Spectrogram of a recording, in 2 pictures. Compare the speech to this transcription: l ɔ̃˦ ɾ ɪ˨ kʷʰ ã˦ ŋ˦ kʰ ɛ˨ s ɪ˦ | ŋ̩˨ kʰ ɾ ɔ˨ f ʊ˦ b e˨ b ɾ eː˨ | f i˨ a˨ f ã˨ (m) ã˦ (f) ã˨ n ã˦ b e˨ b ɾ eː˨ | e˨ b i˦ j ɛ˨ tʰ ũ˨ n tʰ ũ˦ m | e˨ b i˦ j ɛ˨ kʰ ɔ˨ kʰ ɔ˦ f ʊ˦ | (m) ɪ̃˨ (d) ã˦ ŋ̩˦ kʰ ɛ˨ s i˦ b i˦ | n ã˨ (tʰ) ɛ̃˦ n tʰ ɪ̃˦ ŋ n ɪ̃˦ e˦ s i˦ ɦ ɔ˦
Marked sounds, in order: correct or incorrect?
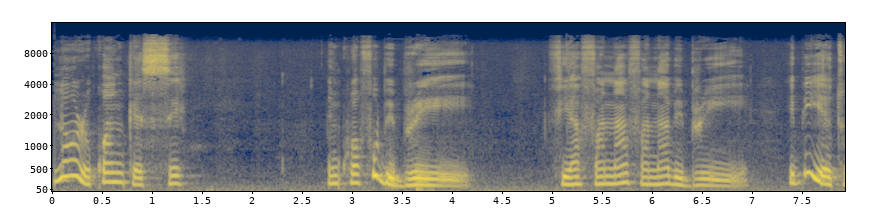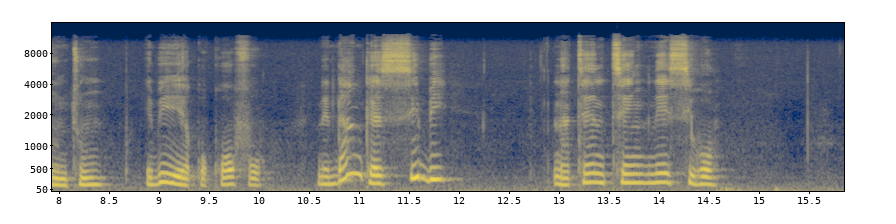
incorrect, correct, incorrect, correct, correct

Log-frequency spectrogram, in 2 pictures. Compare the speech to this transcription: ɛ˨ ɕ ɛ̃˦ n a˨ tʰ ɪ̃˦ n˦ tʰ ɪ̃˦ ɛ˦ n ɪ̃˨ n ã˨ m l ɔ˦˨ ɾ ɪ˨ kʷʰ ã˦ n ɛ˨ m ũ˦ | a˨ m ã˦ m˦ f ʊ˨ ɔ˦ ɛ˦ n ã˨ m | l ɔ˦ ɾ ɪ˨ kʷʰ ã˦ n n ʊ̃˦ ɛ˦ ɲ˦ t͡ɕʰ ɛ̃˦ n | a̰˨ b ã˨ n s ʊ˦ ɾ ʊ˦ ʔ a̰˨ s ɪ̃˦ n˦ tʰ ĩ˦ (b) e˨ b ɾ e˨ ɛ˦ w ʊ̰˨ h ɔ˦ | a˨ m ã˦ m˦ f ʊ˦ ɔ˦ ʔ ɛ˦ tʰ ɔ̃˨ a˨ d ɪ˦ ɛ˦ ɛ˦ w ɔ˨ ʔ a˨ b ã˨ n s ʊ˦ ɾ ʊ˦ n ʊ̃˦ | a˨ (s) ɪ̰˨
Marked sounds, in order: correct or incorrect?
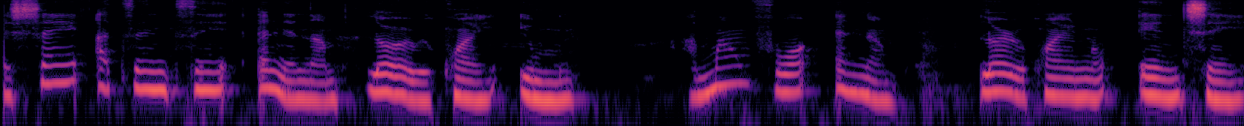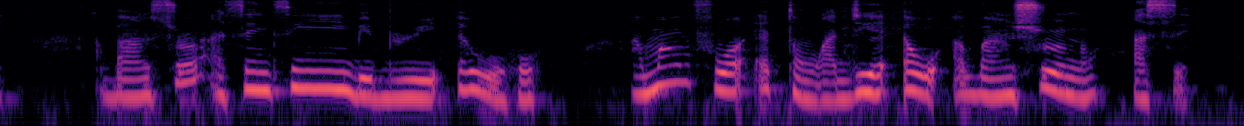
correct, correct

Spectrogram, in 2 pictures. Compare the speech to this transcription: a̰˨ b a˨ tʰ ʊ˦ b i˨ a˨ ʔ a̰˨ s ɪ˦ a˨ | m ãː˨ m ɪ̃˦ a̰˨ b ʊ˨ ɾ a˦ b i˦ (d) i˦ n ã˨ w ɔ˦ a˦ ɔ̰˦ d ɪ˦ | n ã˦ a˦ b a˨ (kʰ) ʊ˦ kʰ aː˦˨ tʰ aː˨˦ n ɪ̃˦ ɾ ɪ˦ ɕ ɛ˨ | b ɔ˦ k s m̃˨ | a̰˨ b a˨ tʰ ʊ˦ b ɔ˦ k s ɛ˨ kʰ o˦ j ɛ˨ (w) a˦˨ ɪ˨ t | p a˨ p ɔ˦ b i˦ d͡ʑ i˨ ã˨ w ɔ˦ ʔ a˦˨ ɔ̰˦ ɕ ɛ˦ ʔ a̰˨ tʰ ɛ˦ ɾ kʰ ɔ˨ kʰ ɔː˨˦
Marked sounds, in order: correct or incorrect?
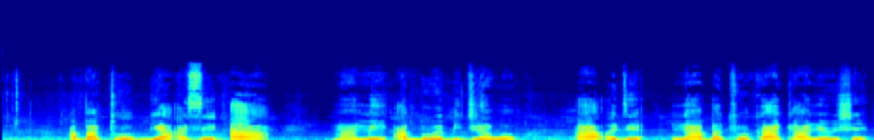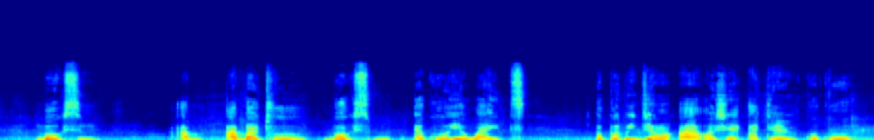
incorrect, incorrect, correct

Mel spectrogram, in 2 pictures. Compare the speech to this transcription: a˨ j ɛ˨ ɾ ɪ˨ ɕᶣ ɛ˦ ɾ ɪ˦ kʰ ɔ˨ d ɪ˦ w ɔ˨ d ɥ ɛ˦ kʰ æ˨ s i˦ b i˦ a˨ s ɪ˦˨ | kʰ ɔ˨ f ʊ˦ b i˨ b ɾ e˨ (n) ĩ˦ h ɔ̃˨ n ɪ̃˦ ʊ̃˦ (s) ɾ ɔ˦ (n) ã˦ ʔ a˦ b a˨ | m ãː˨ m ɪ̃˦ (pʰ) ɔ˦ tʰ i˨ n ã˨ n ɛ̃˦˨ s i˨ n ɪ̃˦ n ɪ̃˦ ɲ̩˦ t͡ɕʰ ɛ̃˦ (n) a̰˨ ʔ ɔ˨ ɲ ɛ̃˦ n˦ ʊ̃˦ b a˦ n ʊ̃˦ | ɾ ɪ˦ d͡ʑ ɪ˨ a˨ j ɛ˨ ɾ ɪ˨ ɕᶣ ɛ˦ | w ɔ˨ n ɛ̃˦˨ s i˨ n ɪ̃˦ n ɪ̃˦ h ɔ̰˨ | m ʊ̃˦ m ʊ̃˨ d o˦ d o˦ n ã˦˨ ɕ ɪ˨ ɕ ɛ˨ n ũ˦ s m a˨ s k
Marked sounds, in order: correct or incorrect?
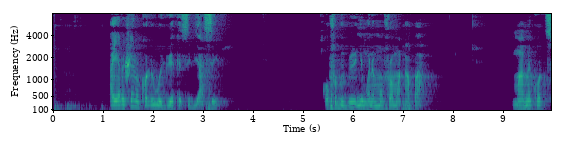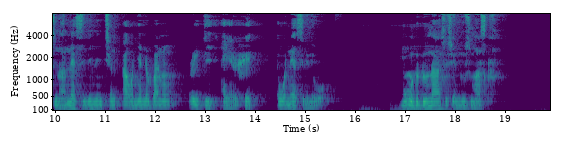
incorrect, incorrect, incorrect, incorrect, correct

